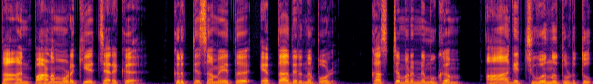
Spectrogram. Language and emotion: Malayalam, angry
